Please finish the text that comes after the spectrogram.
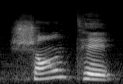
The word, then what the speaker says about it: chanter: Ici, on ne doit pas prononcer le E final. Et maintenant, chanter. Ici, on doit prononcer le E accent aigu.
